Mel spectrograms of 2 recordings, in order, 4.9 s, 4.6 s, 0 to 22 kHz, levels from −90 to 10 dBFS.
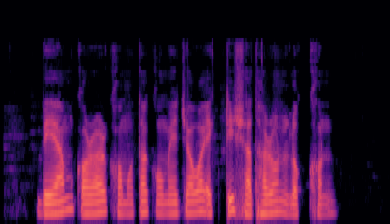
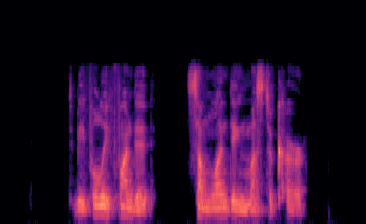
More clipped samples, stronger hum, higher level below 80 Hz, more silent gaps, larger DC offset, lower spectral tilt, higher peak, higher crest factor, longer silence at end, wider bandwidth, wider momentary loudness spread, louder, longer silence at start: neither; neither; about the same, -68 dBFS vs -68 dBFS; second, none vs 2.00-2.32 s; neither; first, -7 dB/octave vs -4.5 dB/octave; second, -8 dBFS vs -4 dBFS; second, 18 dB vs 24 dB; about the same, 0.7 s vs 0.8 s; first, 11.5 kHz vs 7.8 kHz; about the same, 11 LU vs 12 LU; about the same, -26 LUFS vs -25 LUFS; second, 0.45 s vs 0.85 s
